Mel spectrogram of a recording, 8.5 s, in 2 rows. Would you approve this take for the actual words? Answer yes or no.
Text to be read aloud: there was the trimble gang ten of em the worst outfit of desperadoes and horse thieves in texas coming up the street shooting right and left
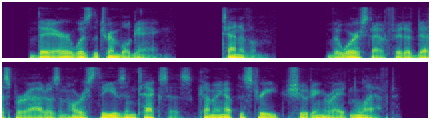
yes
